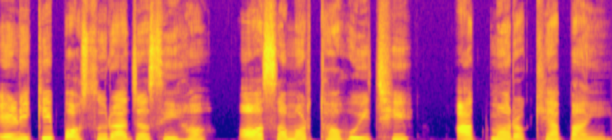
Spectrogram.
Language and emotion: Odia, neutral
